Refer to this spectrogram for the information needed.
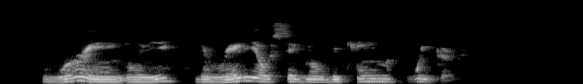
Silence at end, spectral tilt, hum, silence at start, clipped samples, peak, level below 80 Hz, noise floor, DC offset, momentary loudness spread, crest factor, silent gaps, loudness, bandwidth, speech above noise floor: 1.35 s; -8.5 dB/octave; none; 0.45 s; under 0.1%; -4 dBFS; -64 dBFS; -80 dBFS; under 0.1%; 12 LU; 18 dB; none; -21 LUFS; 7.2 kHz; 60 dB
